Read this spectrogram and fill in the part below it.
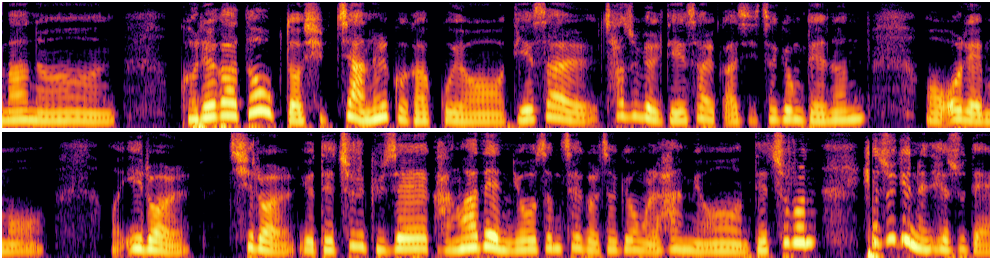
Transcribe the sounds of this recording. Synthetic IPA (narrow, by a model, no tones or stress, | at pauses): manɯn | kʌɾe̞ɡatʌuk̚t͈ʌɕʰip̚t͡ɕ͈ianɯɭk͈ʌk͈ak̚k͈ojotiesʰaɭt͡ɕʰad͡ʑubjʌɭtiesʰaɭk͈ad͡ʑit͡ɕʌɡjoŋdwe̞nɯnʌʔoɾe̞mwʌ̰ | iɾwʌɭ | t͡ɕʰiɾwʌɭjote̞t͡ɕʰuɭkjud͡ʑe̞kaŋwadwe̞njot͡ɕʌŋt͡ɕʰe̞ɡɯɭt͡ɕʌɡjoŋɯɭhamjʌnte̞t͡ɕʰuɾɯnhe̞d͡ʑuɡinɯnɦe̞d͡ʑude̞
